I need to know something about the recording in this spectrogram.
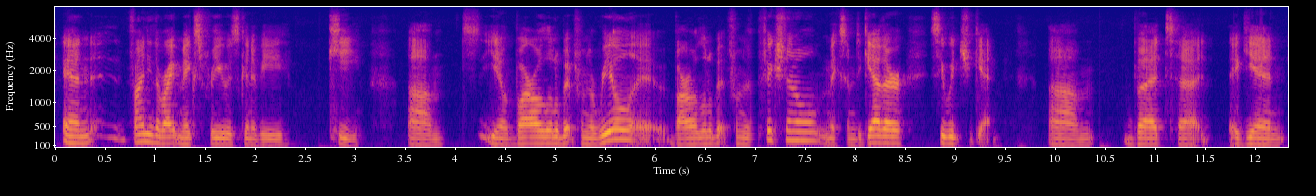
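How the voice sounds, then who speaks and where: A man's voice: medium pitch, lively intonation, normal speed. A man hosting a podcast in a casual, easygoing, lightly joking way. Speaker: podcast host. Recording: muffled lo-fi online-call audio.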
